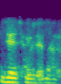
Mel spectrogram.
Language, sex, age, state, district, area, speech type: Sindhi, male, 60+, Delhi, South Delhi, urban, conversation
